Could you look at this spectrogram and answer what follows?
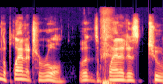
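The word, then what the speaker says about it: T'rul: Yes, T apostrophe RUL. Tarul. It does sound like a. Sounds like a Klingon, though.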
